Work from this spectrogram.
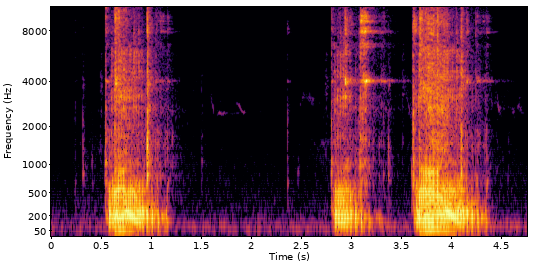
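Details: Hot Husqvarna 562XP chainsaw, left sitting 15 minutes after hard running at 91°F and high humidity, pulled three times with no catch; the primer bulb pulls no fuel, and the owner suspects vapor lock. It won't start until cooled.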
